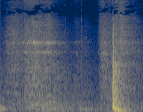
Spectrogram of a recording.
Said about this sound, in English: Junior closed the door quietly.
